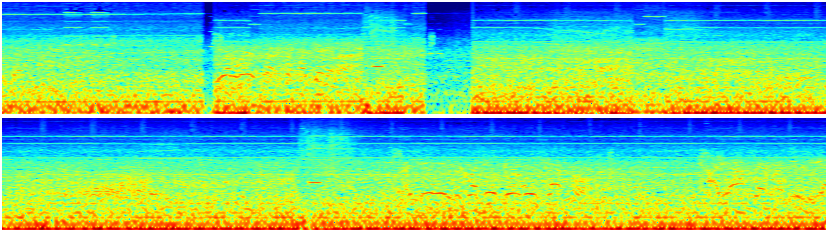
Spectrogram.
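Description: A helicopter's rotor drones steadily and loudly.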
